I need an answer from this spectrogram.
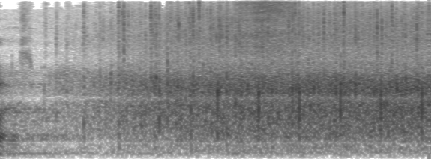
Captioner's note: applause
